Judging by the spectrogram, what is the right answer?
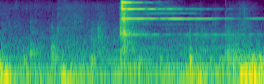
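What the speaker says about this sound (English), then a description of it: "Hey, there's that bell. There's the bell." A small bell struck once by a streamer, a bright ding with a clean ringing tail that fades over a second, heard alone in a quiet room.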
